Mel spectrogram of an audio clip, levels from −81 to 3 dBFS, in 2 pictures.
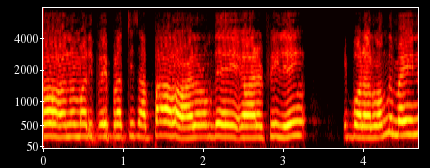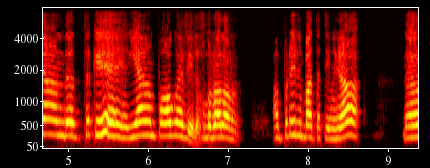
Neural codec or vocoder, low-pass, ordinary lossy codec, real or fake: codec, 16 kHz in and 24 kHz out, 0.4 kbps, LongCat-Audio-Codec, fine tuned four codebook decoder; 7.2 kHz; none; fake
